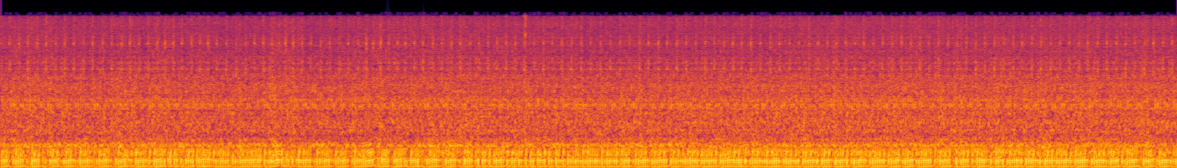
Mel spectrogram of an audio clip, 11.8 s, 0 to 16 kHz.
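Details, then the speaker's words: BMW S1000RR engine: busy, even idle with a fast light clatter; worn camshaft leaves a gap between rocker arm and cam, causing ticking; camshaft must be replaced. "カムシャフトがですね、はい。少し、なんていうんですかね、削れてまして、はで、要は、ロッカーアームで、バルブを押してるんですけども、あ。はい。ロッカーアームと、カムシャフトの間にはい。隙間ができて、はい。カタカタカタカタ音が鳴ってるみたいなんです。"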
